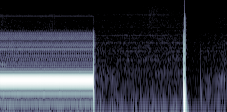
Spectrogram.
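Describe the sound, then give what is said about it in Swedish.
A telephone ringing tone sounds once, a steady buzzing beep lasting about a second, followed by silence and a brief click as the line picks up, for a call about a watch placed from a Klockmäster watch shop in Sölvesborg. “Och plötsligt så ringer det ifrån en annan klockmästerbutik, de har klockan.”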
